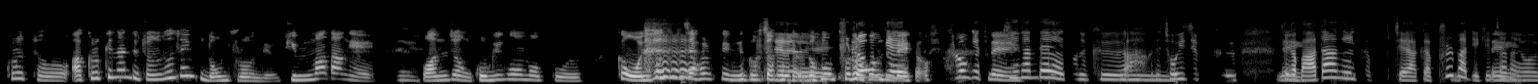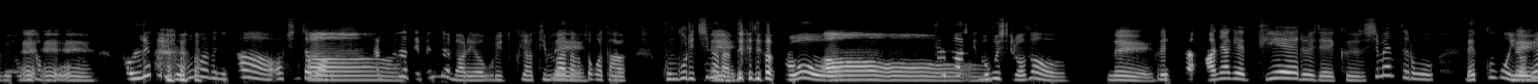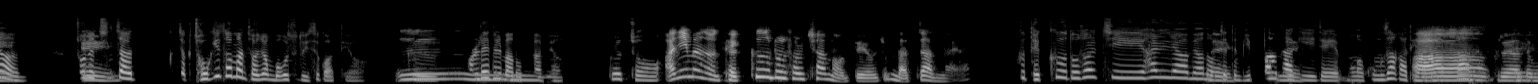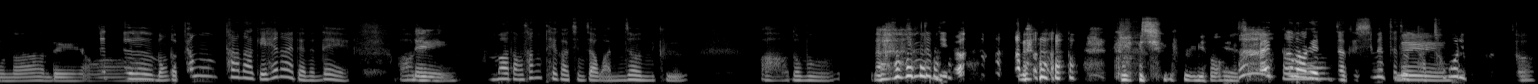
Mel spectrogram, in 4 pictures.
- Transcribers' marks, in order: distorted speech; laugh; other background noise; laughing while speaking: "거잖아요. 너무 부러운데요"; static; laugh; laughing while speaking: "안 되냐고"; laugh; laughing while speaking: "그러시군요"; laugh
- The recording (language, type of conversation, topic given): Korean, unstructured, 요즘 가장 즐겨 하는 일은 무엇인가요?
